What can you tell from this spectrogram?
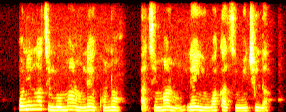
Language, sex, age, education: Yoruba, female, 15-29, tertiary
